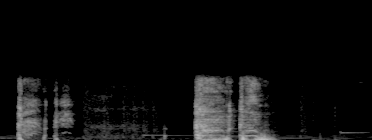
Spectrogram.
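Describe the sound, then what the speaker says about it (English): A man coughs and clears his throat during a Sudoku puzzle-solving session indoors, with two bursts of harsh, close coughing separated by a quiet pause, and no talking. "My sincere apologies for my cough."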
